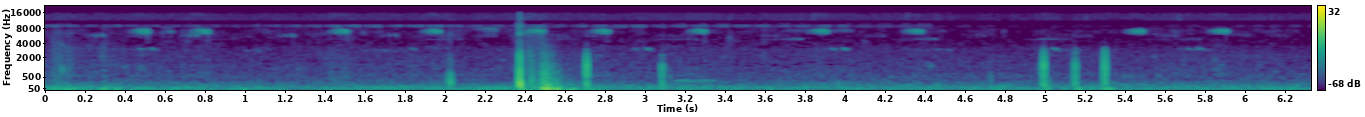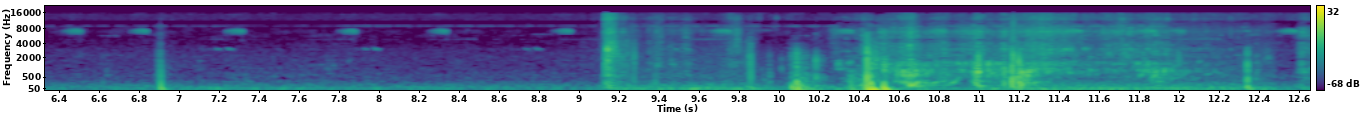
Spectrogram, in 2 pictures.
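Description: Water splashing and churning as a hooked fish thrashes at the surface, starting suddenly about nine seconds in after a quiet stretch broken only by a few faint ticks.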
